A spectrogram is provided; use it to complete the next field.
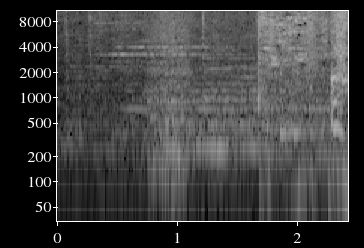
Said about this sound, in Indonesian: astaga, sebuah gelas yang berada diam di atas meja kamarku kini tiba-tiba saja terjatuh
